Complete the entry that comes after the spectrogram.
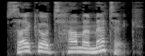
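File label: "psychotomimetic", British English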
